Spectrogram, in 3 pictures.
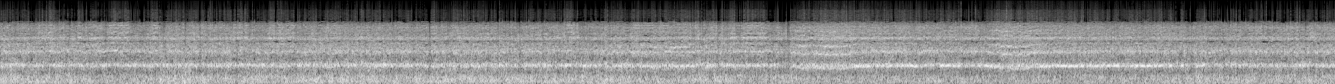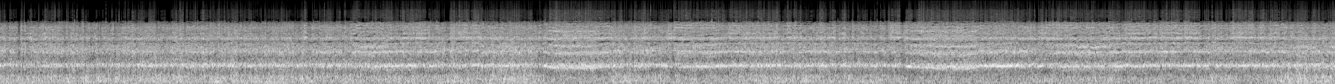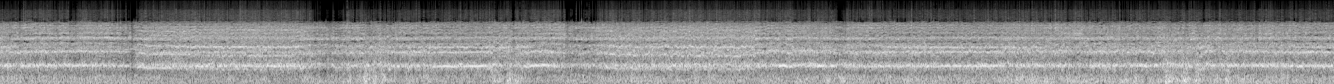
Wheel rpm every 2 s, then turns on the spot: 230, 230, 230, 230, 230, 230, 230, 240, 230, 230, 230, 230, 220, 230, 220, 210, 210, 220, 210, 230.
none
